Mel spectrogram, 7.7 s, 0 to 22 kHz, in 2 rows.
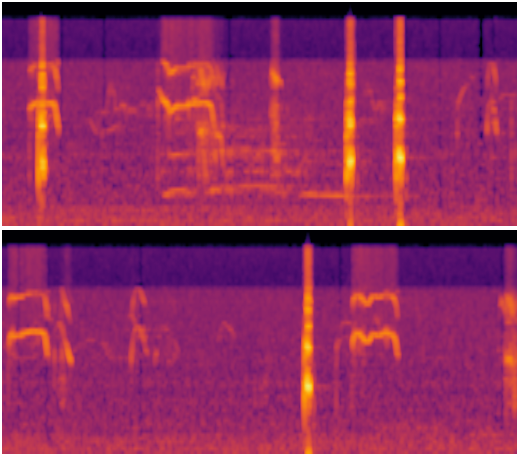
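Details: Common kestrel nest at Théding on 18 May 2021, the day the first chick hatched: short arched, thin whistled calls with a high overtone come in scattered pairs, mixed with sharp loud clicks and scraping sounds from inside the nest.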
